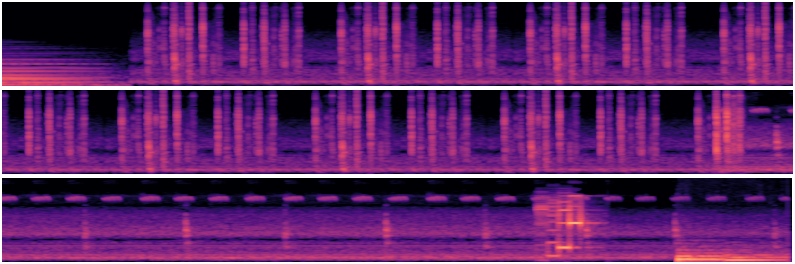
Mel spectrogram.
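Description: Typing on a computer keyboard: quick, uneven key clicks for about ten seconds. The clicks then stop and a quieter steady hum with faint, evenly spaced ticking follows, with a short sharp sound effect near the end.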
